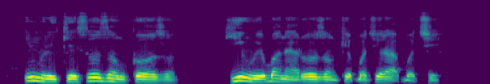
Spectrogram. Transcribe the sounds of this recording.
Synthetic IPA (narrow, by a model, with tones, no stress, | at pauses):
i˦ŋʷi˨ɾi˨ke˦so˦zɔ˦ŋ̩˨kɔ˦˨zɔ˦ | ki˦ŋʷe˨˦ɡ͡ba˦na˨ɾo˦zɔ˦ŋ̩˨ke˦k͡pɔ˨t͡ʃɪ˦ɾa˨a˨k͡pɔ˨t͡ʃɪ˦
